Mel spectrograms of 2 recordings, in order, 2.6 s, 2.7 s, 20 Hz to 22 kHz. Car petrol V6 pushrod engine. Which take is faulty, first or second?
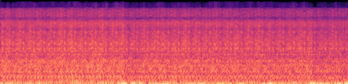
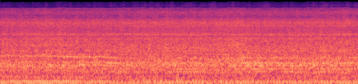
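first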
